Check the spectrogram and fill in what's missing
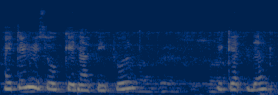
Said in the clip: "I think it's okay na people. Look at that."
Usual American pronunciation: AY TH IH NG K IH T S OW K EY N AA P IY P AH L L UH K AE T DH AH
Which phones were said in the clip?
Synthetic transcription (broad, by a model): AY T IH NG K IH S OW K EY N AA P IY P AH L W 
